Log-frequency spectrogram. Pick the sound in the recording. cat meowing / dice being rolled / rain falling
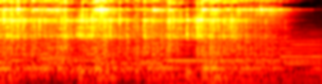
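dice being rolled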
